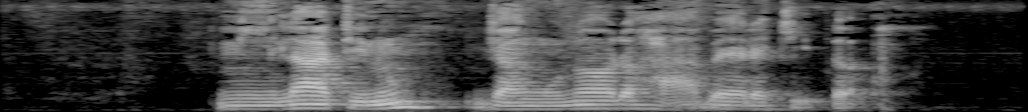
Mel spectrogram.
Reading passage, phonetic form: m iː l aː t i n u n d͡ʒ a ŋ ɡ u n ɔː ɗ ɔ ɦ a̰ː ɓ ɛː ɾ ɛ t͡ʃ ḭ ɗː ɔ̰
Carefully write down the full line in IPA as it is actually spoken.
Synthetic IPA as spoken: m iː l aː t i n u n d͡ʒ a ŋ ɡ u n ɔː ɗ ɔ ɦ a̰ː ɓ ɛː ɾ ɛ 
